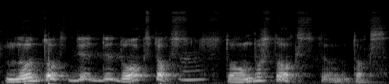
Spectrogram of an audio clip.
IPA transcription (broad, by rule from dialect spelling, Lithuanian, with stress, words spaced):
ˈnʊ ˈtuɔks dʲɪ dʲɪˈduɔks ˈtuɔks ˈstoːmˌboːs ˈtuɔks tʊ ˈtuɔks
